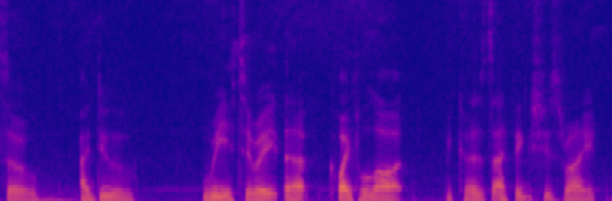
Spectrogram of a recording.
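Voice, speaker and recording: Barbadian woman, very low voice, halting and heartfelt, reflective interviewee. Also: darkish tone. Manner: halting and heartfelt, many pauses and restarts. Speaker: interviewee, daughter remembering her late mother.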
